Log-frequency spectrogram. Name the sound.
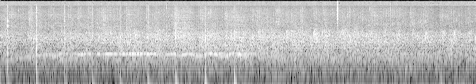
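audience applause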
